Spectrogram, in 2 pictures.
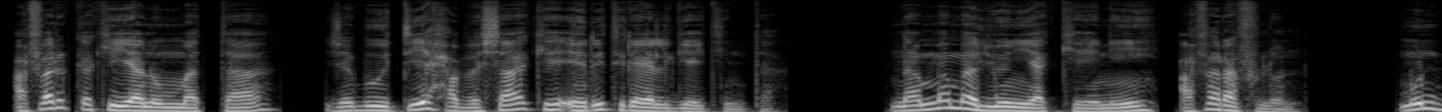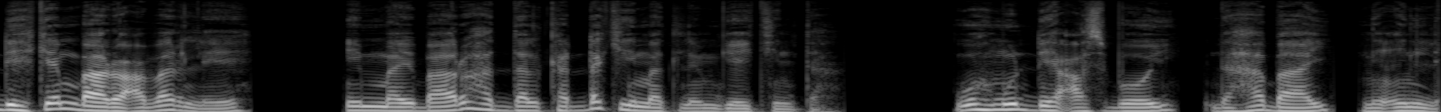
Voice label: Afar

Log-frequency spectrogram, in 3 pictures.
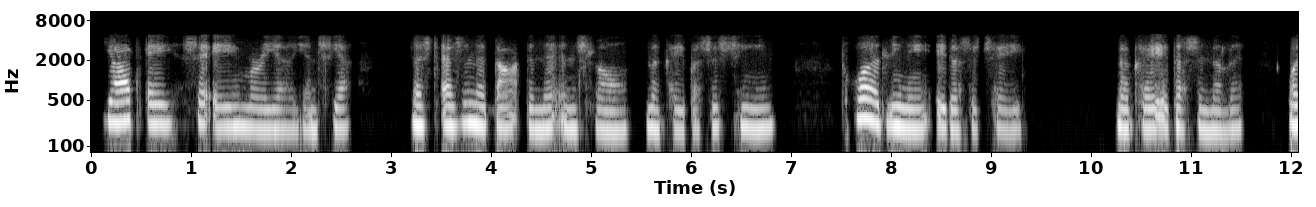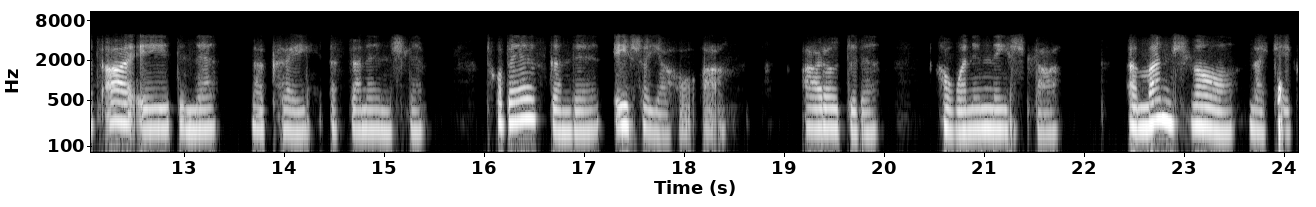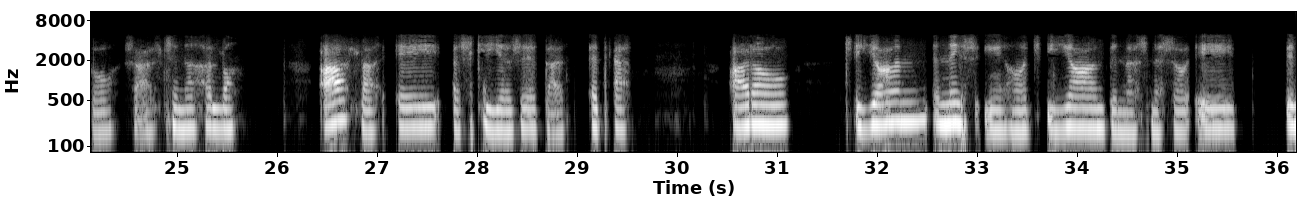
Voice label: NAVAJO

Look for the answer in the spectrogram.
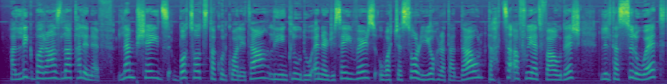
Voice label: Maltese

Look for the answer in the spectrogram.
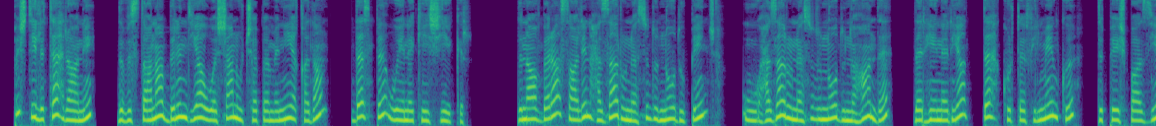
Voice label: Kurdish Sorani

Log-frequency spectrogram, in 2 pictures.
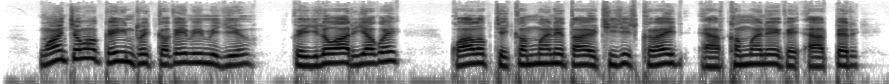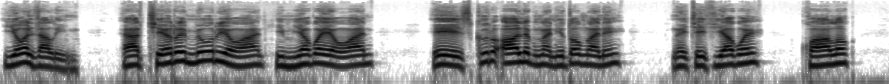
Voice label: Marshallese

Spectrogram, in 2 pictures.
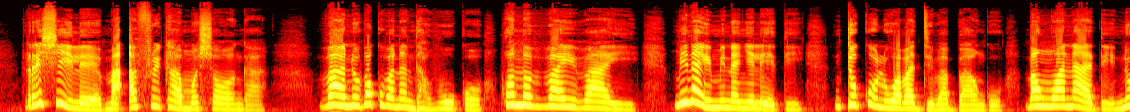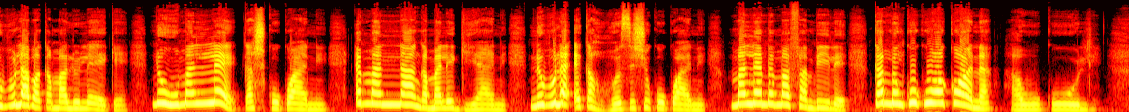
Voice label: TSONGA

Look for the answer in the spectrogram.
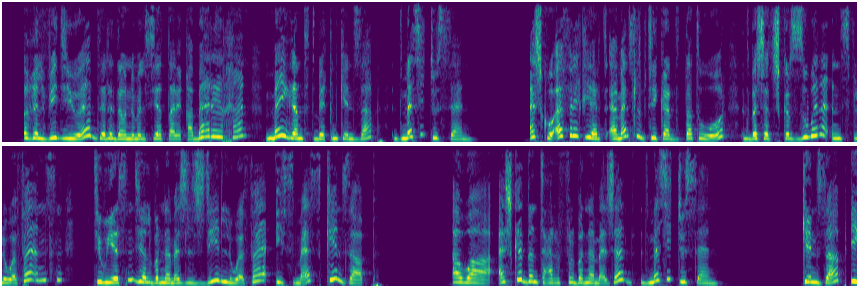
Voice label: Amazigh

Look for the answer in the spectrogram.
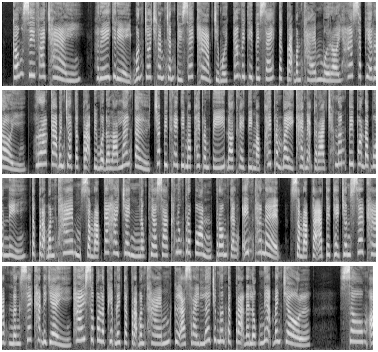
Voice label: Khmer

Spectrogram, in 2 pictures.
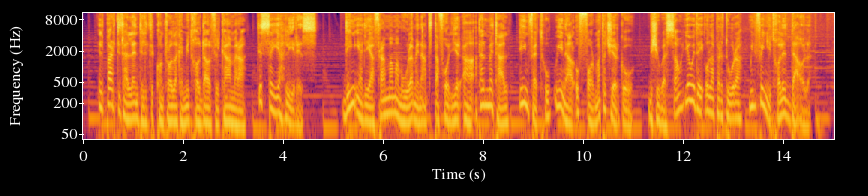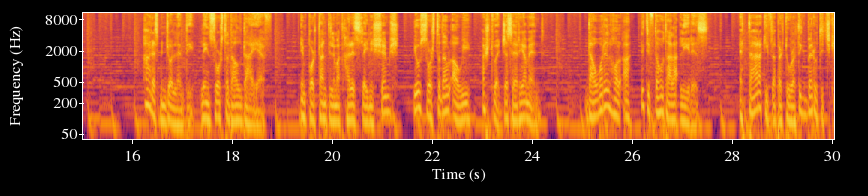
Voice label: Maltese

